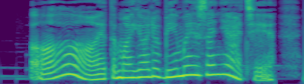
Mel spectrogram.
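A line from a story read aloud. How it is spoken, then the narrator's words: Cheerful reply. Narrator (Russian): весело ответила Грыся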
